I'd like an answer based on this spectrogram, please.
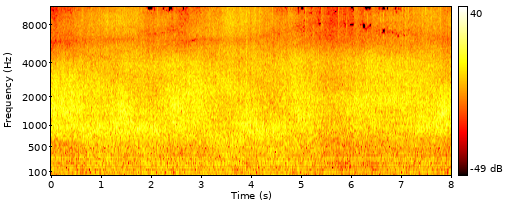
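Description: Cars driving past on a road one after another, their tyre and engine noise swelling and fading as each goes by, over steady background music.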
